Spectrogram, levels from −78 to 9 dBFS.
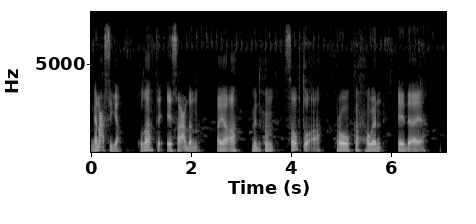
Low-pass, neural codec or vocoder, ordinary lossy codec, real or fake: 7.2 kHz; none; none; real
